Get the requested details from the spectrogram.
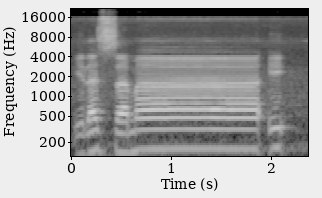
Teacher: terdapat hukum mad wajib muttasil yang harus dibaca panjang 5 harokat.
